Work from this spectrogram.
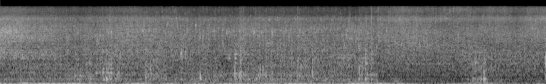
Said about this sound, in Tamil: மீன் வறுத்த எண்ணெயில் நறுக்கின வெங்காயத்தை அப்படி வசக்கி எடுத்துக்கணும்க்கா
